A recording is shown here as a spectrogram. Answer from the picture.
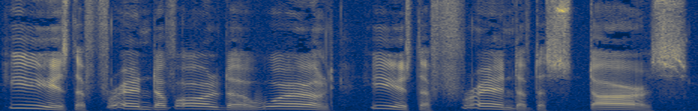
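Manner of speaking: put-on slow, drawn-out triumphant old monk; a proud holy man crowing over a miracle; proud lama. Lama character voice.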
